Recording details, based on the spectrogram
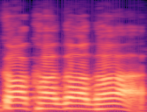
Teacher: इनका उच्चारण स्थान कंठ के स्पर्श से होता है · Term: क वर्ग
